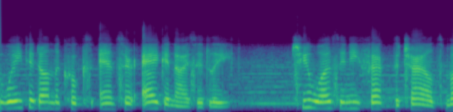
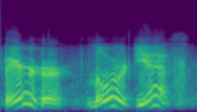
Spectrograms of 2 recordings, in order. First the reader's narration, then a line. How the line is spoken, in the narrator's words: answered the cook calmly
